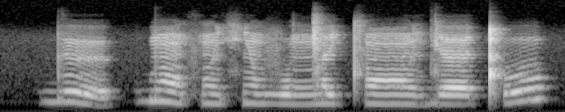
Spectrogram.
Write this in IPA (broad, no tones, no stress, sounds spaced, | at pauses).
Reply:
d ʏ | d ɔ̃ sʷ ɛ̃ ç ə̃ v ʊ ŋ͡ǀ ɛ cʰ ɔ̃ː ɟ ɛː ǃʰ ʊ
